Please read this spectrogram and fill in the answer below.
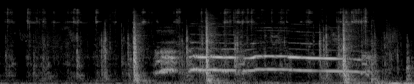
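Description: A rooster crows once: one long, slightly falling call of about two seconds that starts a little before the middle. Sharp metallic clicks and a rattle come from a door's latch being worked by hand.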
